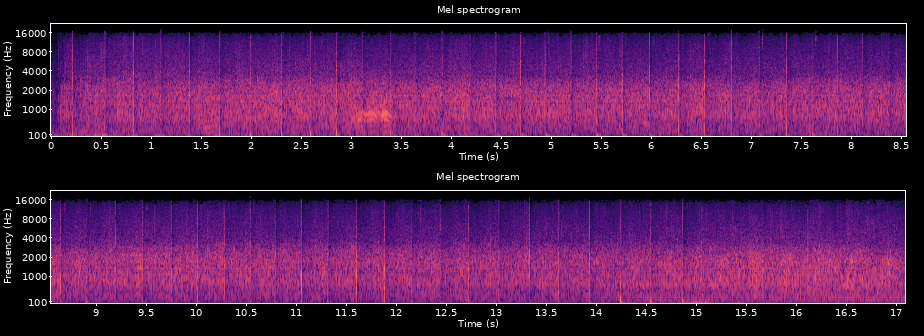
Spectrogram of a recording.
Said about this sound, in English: And I'd like to ask them to stand, and we give them a warm round of applause.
